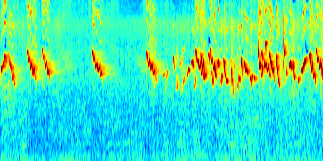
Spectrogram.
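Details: Lombok mountain white-eye (kecial kuning) lure song: spaced high slurred chirps, then a long run of quick zigzagging twittered notes. Used to stimulate a quiet bird into singing.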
